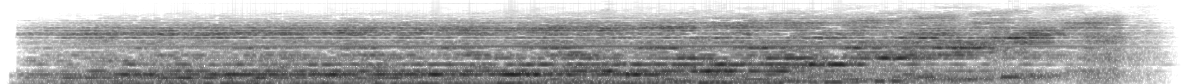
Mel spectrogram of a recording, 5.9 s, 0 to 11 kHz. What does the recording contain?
Take Off
Take-Off or launching spacecraft. Mono
Landing 1 in reverse.
aircraft, launch, leave, mono, spacecraft, take-off, takeoff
